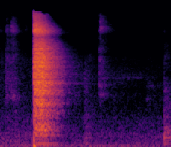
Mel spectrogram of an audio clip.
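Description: A xiangqi (Chinese chess) piece slapped down hard on the board: one sharp, loud clack about half a second in, then a faint click a little later.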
